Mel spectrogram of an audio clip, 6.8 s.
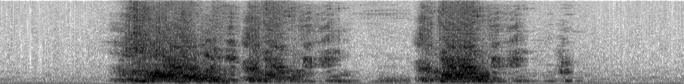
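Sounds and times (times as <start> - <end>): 
lion: 1.1 - 5.9.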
